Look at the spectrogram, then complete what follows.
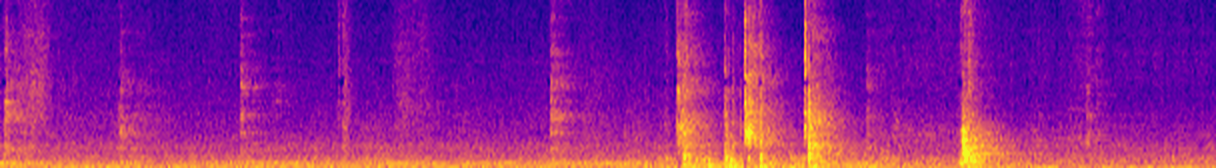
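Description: Commercial oven humming steadily while its door and metal racks clack a few times; then a metal baking tin knocks once on a metal serving tray as the baked loaf is turned out.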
